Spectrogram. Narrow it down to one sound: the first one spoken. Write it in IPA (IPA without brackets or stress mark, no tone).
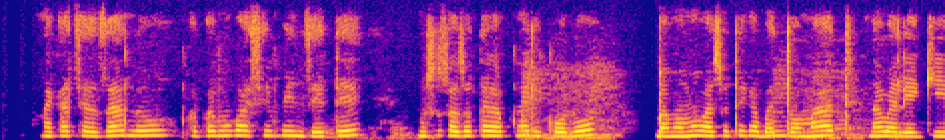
n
